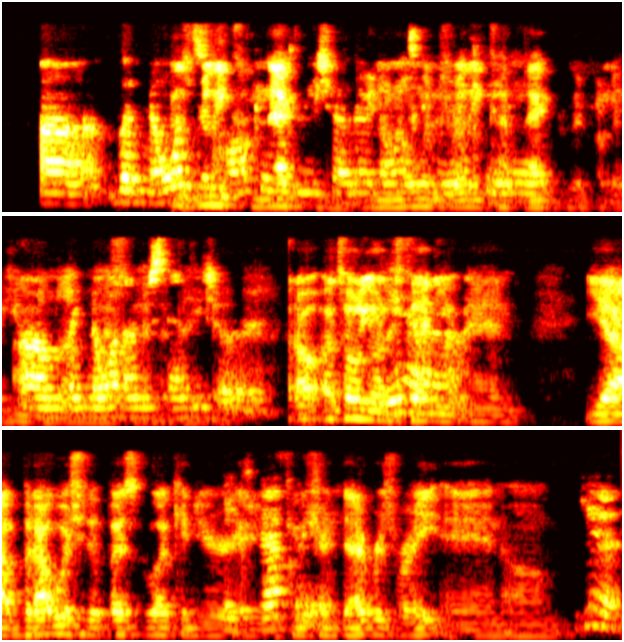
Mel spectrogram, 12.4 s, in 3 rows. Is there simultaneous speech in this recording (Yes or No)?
Yes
